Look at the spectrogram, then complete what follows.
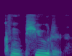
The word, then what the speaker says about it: computer: do when I say computer. Computer, right? Listen, listen to the Listen to the first syllable. It's just vibration, right? Soft K, strong M. The first thing most students do is this come.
